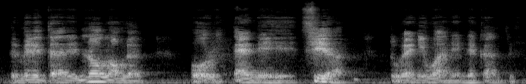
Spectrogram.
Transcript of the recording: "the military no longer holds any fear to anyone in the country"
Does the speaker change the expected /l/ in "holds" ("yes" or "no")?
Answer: yes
